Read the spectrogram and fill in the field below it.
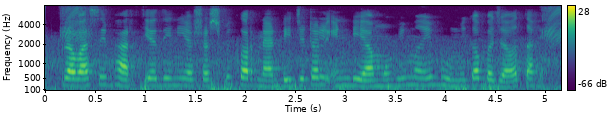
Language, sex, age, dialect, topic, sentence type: Marathi, female, 18-24, Varhadi, banking, statement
